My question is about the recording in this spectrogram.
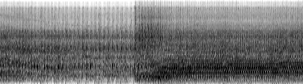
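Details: Toro Proline walk-behind mower with Kohler Command engine, after new spark plug and carburetor, blade missing: settles into steady, fast, even buzz with no surging or misfires; normal running.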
